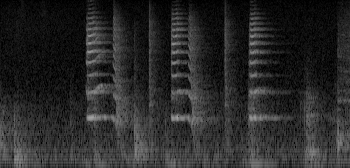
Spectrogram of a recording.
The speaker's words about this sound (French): Bon, mes loulous, comme énoncé en introduction, vous avez bien pu comprendre que cette porte, elle grince. Alors, il y a tout d'abord les gonds.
